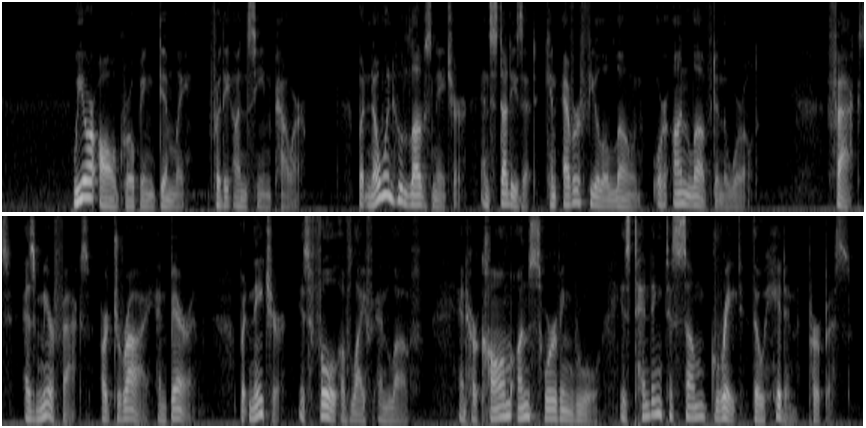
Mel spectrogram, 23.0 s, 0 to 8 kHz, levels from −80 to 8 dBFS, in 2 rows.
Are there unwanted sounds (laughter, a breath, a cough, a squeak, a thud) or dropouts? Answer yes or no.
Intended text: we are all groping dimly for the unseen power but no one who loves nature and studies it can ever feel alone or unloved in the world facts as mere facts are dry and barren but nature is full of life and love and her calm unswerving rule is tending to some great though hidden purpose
no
